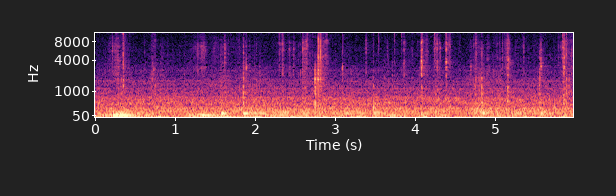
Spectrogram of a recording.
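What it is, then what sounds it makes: Bar soap being carved. A solid green bar of soap is carved with a metal carving tool held in the fingers, scraping and shaving the surface. Quiet, irregular scratchy shaves with brief bright ticks sit over a steady low rumble.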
